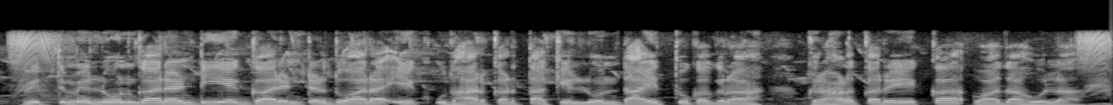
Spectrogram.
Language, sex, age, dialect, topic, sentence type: Bhojpuri, male, <18, Western, banking, statement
